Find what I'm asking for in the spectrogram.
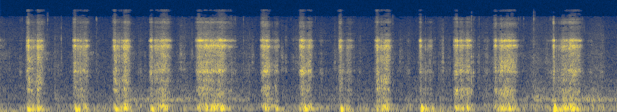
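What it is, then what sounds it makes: Wooden mortar and pestle. A wooden pestle, held upright by small plastic hands, is ground and rubbed against the inside of a small, hollow, turned wooden mortar that appears empty. It makes a quick series of bright, dry rasping strokes, each with a soft low knock of wood on wood. The strokes come in short bursts with brief quiet gaps between them.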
